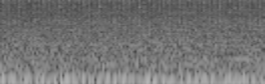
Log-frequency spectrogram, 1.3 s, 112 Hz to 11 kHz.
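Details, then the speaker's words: Ford F-150 5.4L 3V Triton with P2195/P2197 stuck-lean codes and rough running, intake vacuum source capped off during vacuum leak diagnosis: a steady, low, smooth V8 idle with no misses. Fuel trims are now self-correcting. "it sounds better running smooth"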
